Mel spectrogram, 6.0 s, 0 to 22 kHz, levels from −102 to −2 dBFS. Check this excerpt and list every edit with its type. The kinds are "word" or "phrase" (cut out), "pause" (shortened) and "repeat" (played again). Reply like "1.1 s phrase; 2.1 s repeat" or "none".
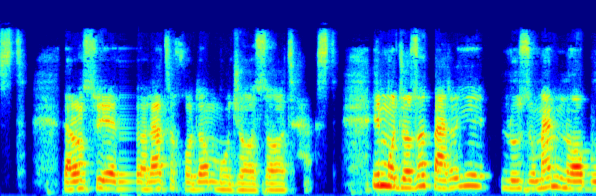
none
